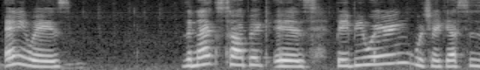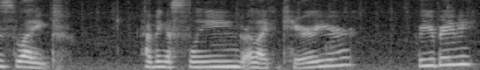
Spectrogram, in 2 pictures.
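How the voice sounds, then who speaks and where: A young mother vlogs in a slow, unhurried way, sharing strong opinions bluntly. She sounds stuffed up and nasal because she is unwell, and her voice sits a little high for a woman. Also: darkish tone. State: congested, feeling unwell. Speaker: mother vlogger. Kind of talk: casual opinion vlog.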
